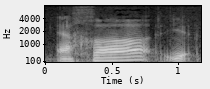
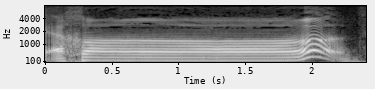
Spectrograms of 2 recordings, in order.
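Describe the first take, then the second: First: The word is said short with a level pitch. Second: The word is drawn out with a changing pitch. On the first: The speaker calls it right. "You don't change the tone" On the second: The speaker calls it wrong. "you shouldn't say Shema like that"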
